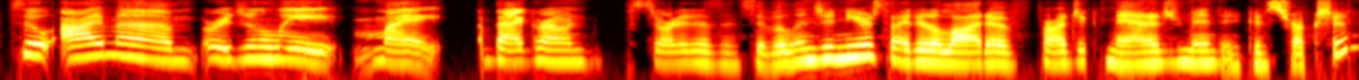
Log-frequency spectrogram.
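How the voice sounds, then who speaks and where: A woman's voice: mid-range voice, brisk, sharp tone, dry recording, poor audio. A woman with a Lebanese Arabic accent, speaking casually as a coach being interviewed. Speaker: interview guest, leadership coach.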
